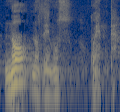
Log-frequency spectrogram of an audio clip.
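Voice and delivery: slow, low hushed whisper. Real, not acted. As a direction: drop to a soft whisper. Sermon point drops to hush.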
